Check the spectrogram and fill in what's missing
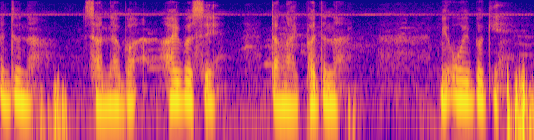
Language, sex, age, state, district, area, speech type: Manipuri, male, 30-45, Manipur, Chandel, rural, spontaneous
